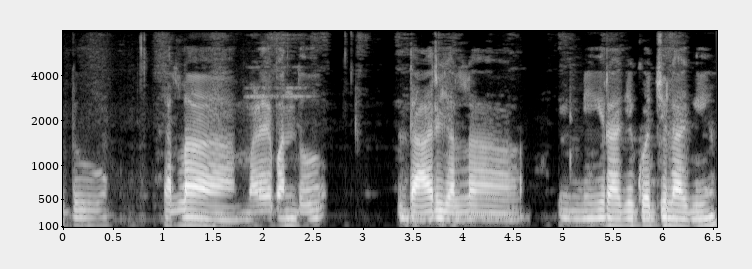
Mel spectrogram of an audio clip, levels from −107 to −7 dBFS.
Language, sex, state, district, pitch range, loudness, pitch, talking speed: Kannada, male, Karnataka, Raichur, 105-110 Hz, -18 LUFS, 110 Hz, 130 wpm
